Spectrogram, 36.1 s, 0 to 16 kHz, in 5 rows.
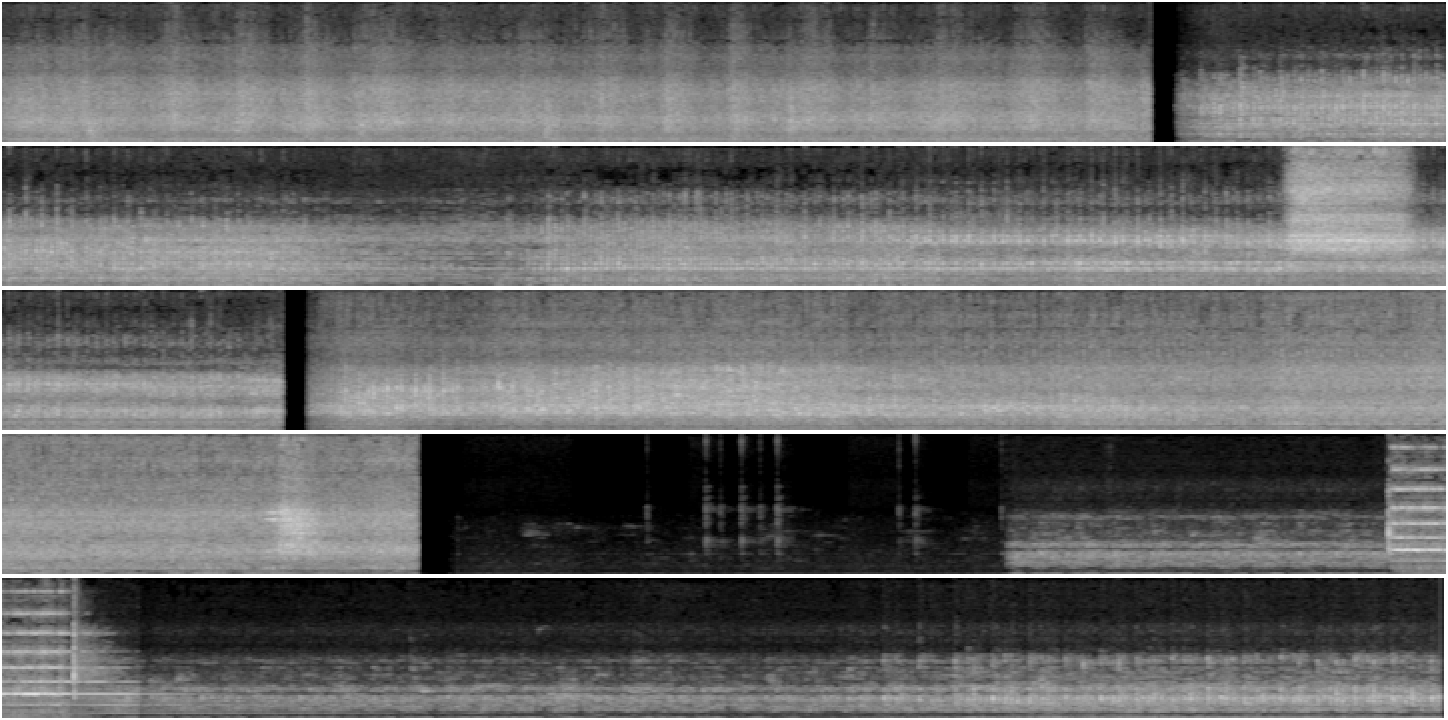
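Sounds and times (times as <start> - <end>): diesel truck engine running: 0.0 - 23.6, 26.7 - 28.6, 29.6 - 36.0
air hiss: 13.7 - 14.4.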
